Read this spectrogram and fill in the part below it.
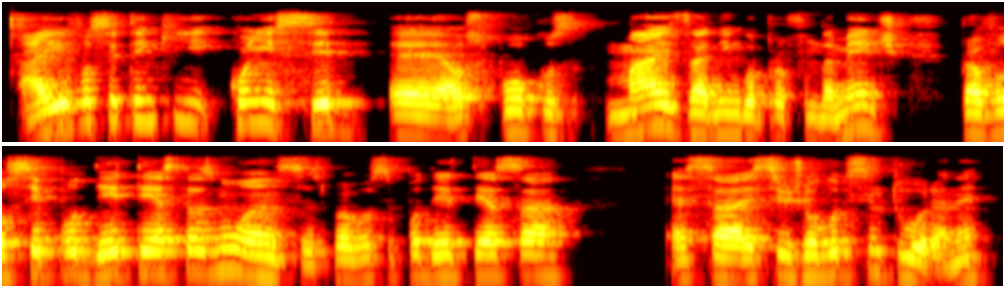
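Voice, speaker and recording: A man with a Brazilian Portuguese accent teaching a one-on-one lesson. He talks haltingly, repeats words and checks in often. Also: medium pitch, a little mellow. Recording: dull lo-fi sound.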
